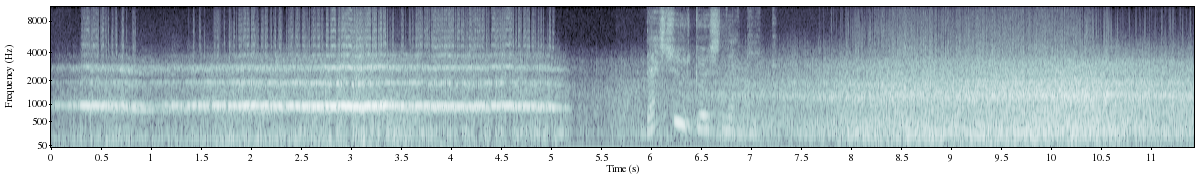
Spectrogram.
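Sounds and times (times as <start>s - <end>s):
train horn tone: 0.0s - 5.4s
train rumbling past: 0.0s - 11.4s
speech: 6.5s - 6.9s.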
